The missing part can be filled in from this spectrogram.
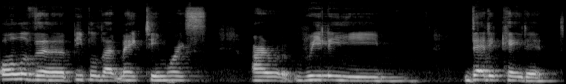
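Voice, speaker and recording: A woman with a Spanish accent speaks very slowly at a medium pitch, her intonation fairly even. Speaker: coworking space founder. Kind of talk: interview. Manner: halting, many fillers.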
